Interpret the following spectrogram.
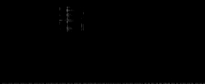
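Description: Near silence: room tone, with one faint computer mouse click about two-thirds of a second in.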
